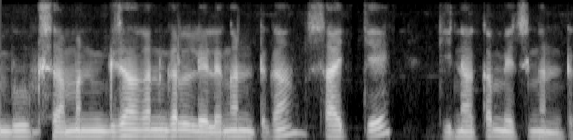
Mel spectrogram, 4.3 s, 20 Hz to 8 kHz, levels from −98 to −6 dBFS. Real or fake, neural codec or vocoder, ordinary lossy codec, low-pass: real; none; Opus, 16 kbps; 7.2 kHz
